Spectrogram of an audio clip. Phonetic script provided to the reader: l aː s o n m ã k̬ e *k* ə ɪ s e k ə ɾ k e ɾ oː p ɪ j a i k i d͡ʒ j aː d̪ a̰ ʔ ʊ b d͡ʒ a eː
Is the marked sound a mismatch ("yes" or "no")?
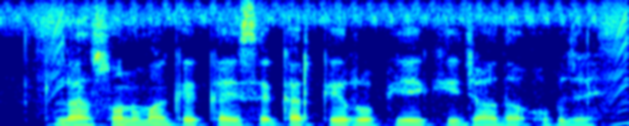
no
